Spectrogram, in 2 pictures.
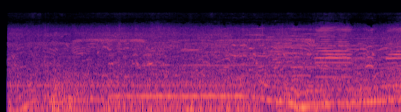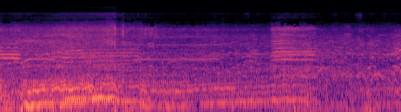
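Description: A rally car's engine revving up and down, its pitch dropping about four seconds in and climbing again a couple of seconds later. Over it, a dense crowd of spectators shouts and calls out.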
